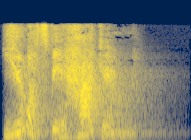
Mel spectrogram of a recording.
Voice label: vox emote; smite; arachne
